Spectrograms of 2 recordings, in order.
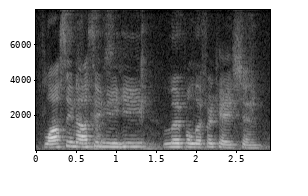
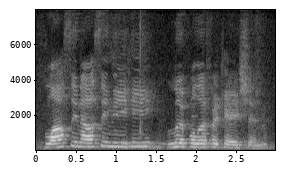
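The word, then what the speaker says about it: floccinaucinihilipilification: So, Flossinaucinihilipilification. If you'd like, we can break it down just a little bit. Flossie, like Flossie Hines, our dear departed friend, Flossie. Naughty, as in sharing this story has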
